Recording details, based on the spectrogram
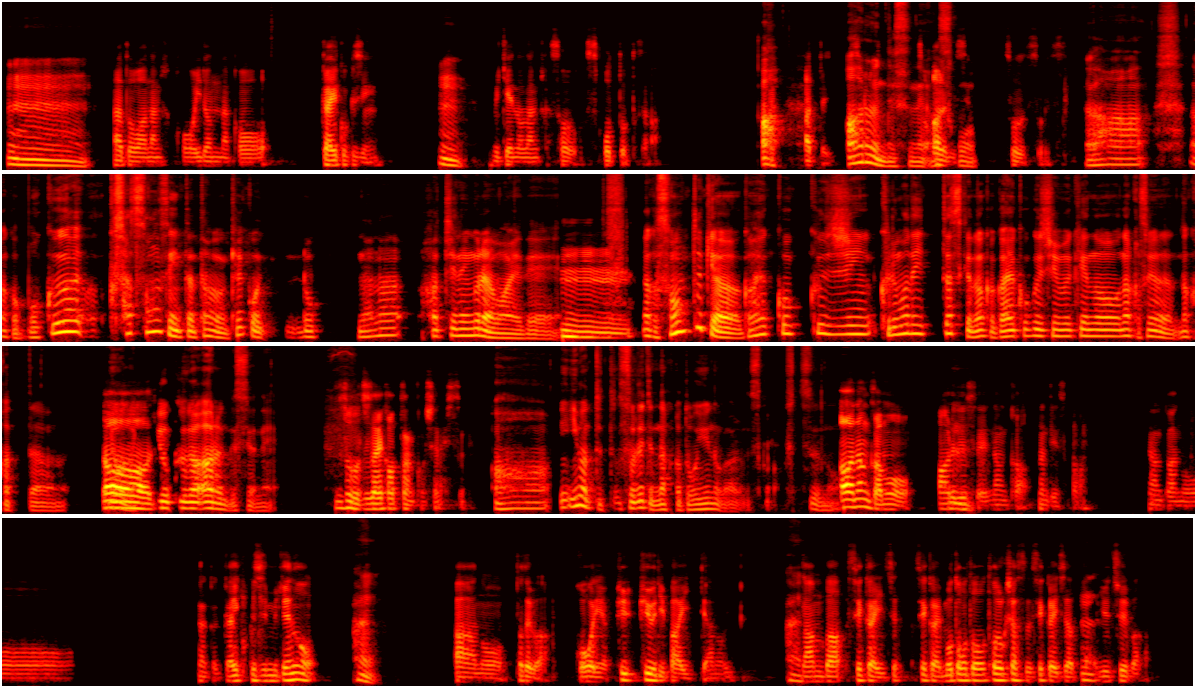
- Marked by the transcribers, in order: other background noise; tapping
- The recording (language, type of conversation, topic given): Japanese, unstructured, 地域のおすすめスポットはどこですか？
